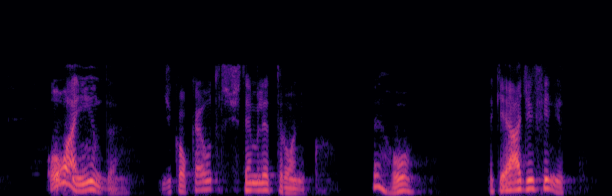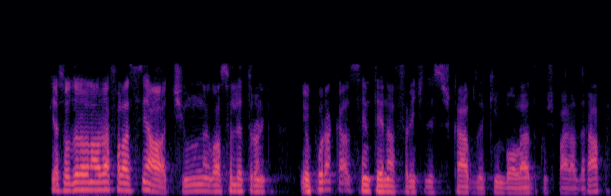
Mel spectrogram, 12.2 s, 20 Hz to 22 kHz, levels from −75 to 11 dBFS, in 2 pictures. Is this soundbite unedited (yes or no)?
yes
